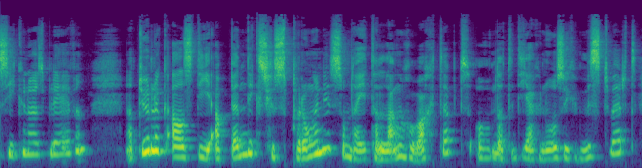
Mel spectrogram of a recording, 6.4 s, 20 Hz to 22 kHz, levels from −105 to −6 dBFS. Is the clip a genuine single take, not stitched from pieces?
yes; 0 cuts

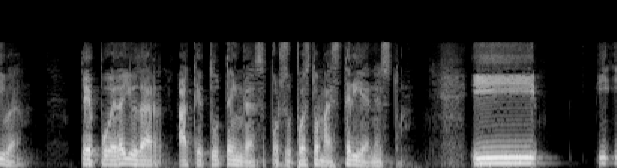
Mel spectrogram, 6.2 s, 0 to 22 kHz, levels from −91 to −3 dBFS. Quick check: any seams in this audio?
no; 0 cuts

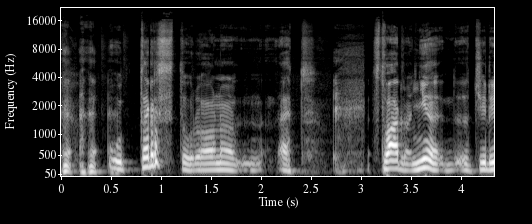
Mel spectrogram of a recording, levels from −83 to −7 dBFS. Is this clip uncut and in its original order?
no; 1 cut; at 3.0 s

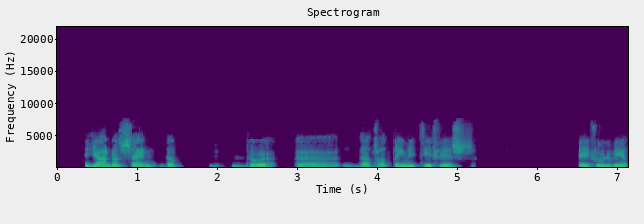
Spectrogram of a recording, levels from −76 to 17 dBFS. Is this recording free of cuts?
yes; 0 cuts

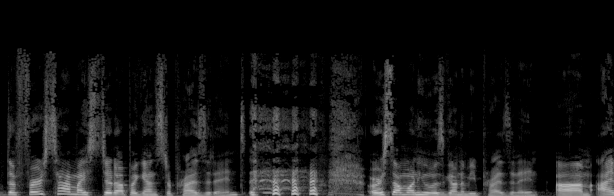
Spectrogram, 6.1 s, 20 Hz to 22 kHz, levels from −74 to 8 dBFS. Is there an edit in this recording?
no; 0 cuts

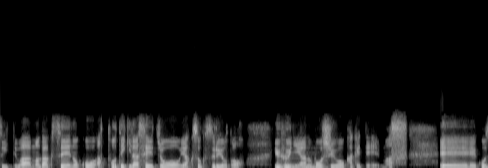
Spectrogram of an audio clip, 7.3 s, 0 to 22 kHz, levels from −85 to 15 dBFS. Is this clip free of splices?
yes; 0 cuts

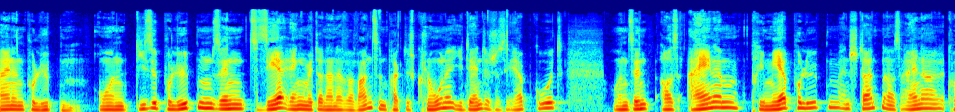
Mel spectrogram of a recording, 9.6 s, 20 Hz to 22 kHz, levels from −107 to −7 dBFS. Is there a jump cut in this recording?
no; 0 cuts

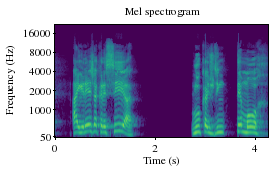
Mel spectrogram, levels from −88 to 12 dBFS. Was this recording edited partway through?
yes; 1 cut; at 3.2 s

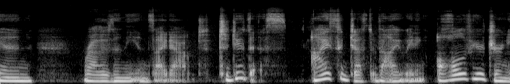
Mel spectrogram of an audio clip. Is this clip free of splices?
no; 1 cut; at 2.1 s

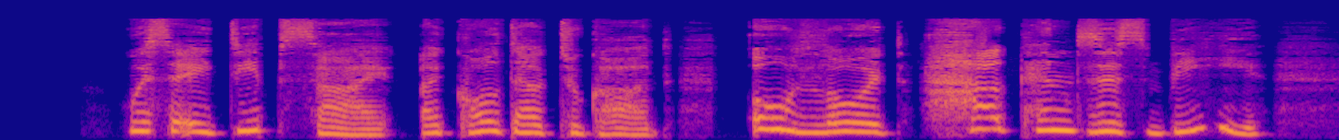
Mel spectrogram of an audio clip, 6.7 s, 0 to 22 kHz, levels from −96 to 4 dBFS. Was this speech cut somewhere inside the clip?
yes; 1 cut; at 3.6 s

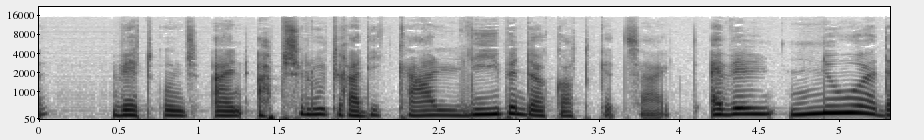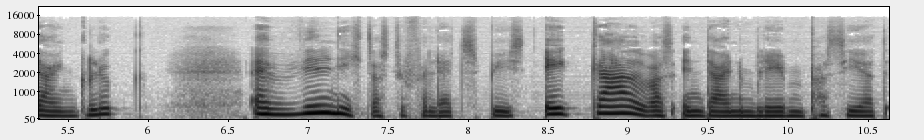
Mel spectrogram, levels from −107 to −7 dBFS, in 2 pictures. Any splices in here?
no; 0 cuts

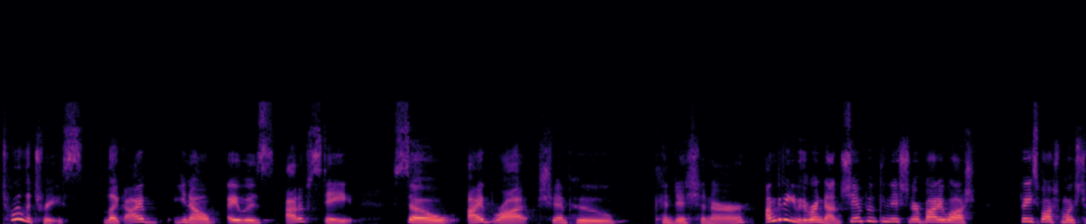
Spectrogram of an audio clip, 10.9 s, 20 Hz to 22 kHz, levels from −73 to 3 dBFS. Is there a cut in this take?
no; 0 cuts

